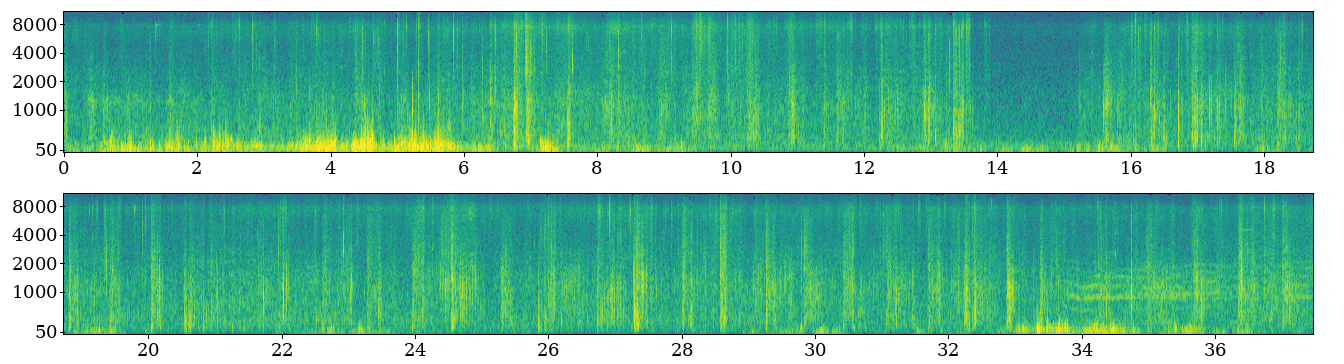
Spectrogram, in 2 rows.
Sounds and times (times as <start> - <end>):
Walk, footsteps: 0.0 - 13.7, 15.2 - 37.4.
